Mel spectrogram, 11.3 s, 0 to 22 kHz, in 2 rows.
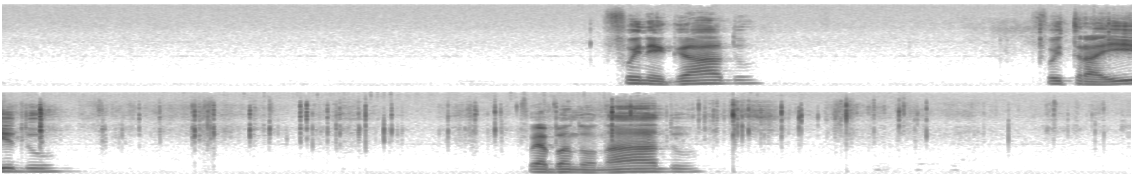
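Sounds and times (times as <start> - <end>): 
speech: 3.1 - 3.9, 5.2 - 6.1, 8.3 - 9.3
sheet of paper being crumpled: 4.9 - 11.2.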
